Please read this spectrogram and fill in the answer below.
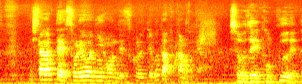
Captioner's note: speaking in foreign language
